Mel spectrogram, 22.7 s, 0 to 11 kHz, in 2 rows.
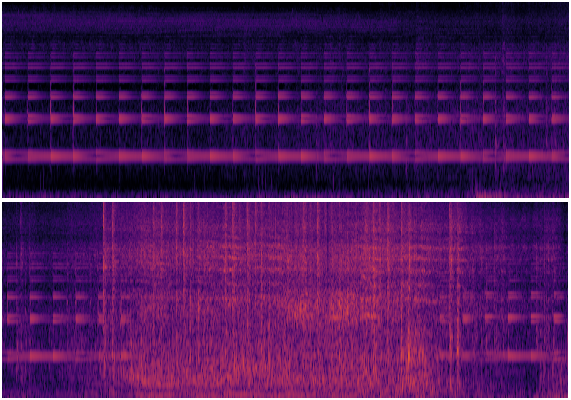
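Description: Level-crossing warning bell dinging steadily, about twice a second. About 13 seconds in, a yellow JR West 105 series electric train passes close by with loud wheel and rail clatter, drowning out the bell for several seconds. The bell is heard again near the end.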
